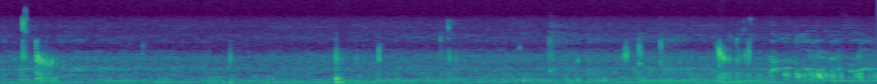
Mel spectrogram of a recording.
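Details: Quiet room hiss with scattered soft gurgles and squelches, busier near the end; ordinary stomach rumbling (bowel sounds, borborygmi), a normal digestive sound.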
